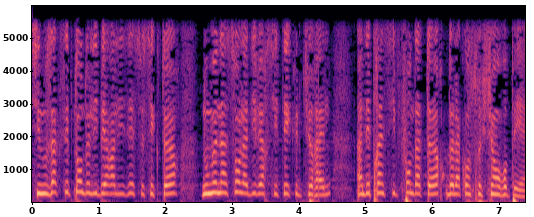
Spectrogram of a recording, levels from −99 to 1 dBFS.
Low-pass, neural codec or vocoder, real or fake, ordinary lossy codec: 5.4 kHz; none; real; none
